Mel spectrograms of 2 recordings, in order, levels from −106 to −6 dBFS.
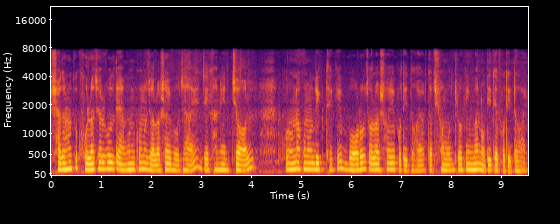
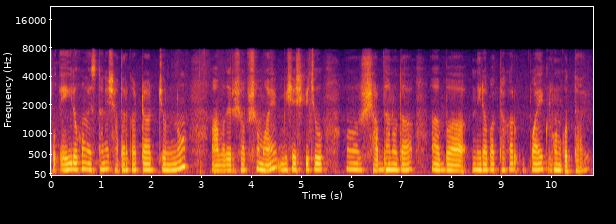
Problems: constant background noise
